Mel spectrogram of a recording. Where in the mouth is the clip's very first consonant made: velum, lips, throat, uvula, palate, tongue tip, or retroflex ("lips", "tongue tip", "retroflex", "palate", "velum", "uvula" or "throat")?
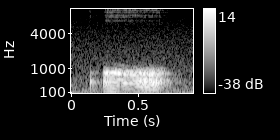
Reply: throat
